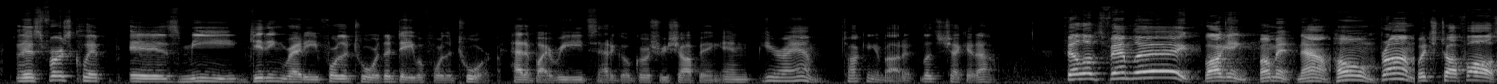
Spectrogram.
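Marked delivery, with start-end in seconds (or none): 10.6-15.0 loud, high-pitched mechanical robot voice. Greeting viewers at the start of a vlog clip: talking like a robot. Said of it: "I'm talking like a robot".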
